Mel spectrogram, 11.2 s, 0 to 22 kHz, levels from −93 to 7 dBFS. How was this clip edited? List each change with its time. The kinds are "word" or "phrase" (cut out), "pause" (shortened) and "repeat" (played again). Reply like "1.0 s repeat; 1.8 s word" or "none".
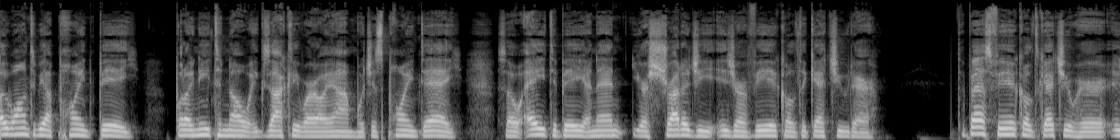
none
